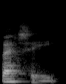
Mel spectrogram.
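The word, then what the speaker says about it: Bette: now Sara Betty Davis spelt be e TT e but pronounced Betty was a Hollywood superstar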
